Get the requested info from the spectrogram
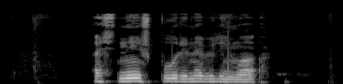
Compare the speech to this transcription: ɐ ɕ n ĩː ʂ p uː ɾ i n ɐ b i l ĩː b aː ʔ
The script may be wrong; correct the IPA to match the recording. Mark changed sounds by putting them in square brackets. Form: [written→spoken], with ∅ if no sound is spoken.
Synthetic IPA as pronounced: ɐ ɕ n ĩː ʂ p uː ɾ i n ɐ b i l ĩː [b→w] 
